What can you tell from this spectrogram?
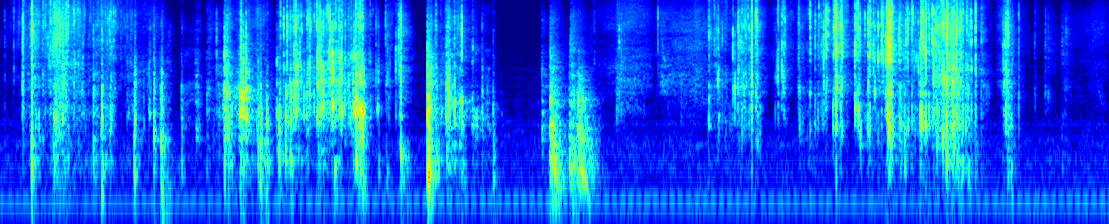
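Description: Plastic shrink wrap crinkling and tearing as it is stripped off a box of hockey cards, then foil card packs rustling in the hands and a pack wrapper torn open, in a run of rustling bursts that stops just before the end.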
